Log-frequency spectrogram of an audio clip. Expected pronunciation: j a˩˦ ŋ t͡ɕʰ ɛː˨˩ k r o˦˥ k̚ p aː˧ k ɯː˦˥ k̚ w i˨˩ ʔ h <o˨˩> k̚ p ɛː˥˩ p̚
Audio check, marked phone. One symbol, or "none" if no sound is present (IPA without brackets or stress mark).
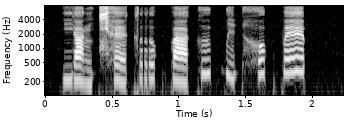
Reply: o˥˩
